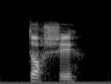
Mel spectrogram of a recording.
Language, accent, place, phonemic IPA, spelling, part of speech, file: French, France, Lyon, /tɔʁ.ʃe/, torcher, verb, LL-Q150 (fra)-torcher.wav
- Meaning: 1. to wipe with a cloth to remove dirt 2. to flare (to burn off excess gas at a petroleum drilling site) 3. to churn out 4. not to care, not to give a fuck 5. to be drunk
